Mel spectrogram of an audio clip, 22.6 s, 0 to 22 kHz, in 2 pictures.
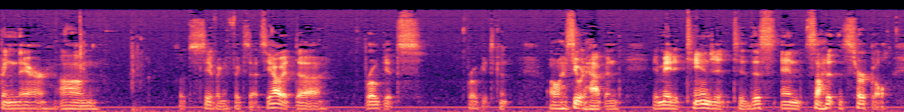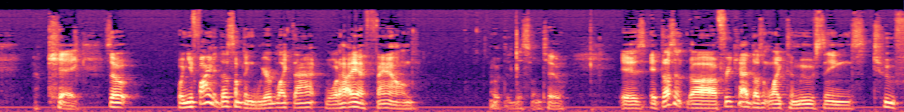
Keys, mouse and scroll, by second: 0.7 click, 1.6 Delete, 2.8 click, 4.5-6.0 drag, 11.1 click, 12.2 Delete, 14.0 click, 16.0 click, 17.1 click, 17.7 click, 18.7 Delete, 21.1-22.3 shift+middle drag.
